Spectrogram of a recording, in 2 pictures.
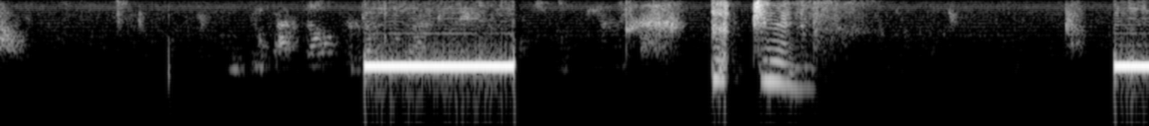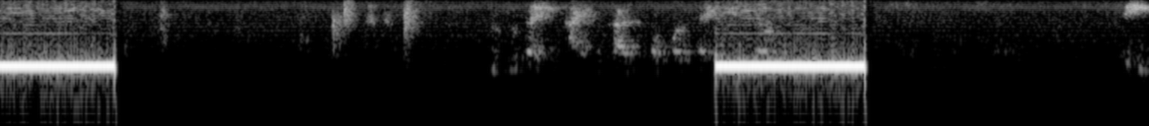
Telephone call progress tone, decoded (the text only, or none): ringback tone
